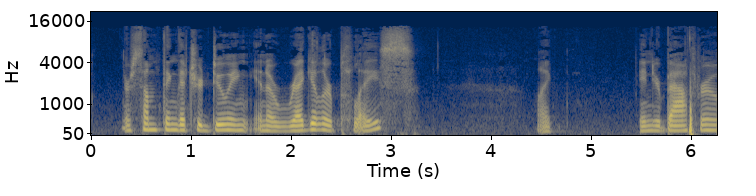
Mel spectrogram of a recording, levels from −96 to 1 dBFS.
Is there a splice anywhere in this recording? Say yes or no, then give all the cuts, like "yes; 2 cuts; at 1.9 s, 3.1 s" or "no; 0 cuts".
no; 0 cuts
